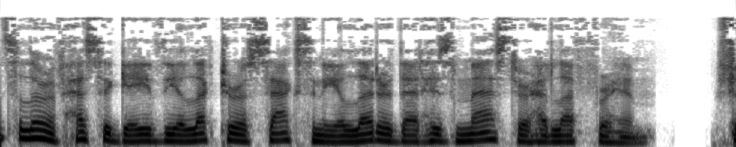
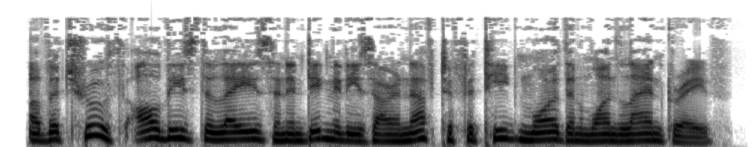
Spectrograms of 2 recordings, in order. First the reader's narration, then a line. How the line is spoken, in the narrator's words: Luther highly approved of it, and exclaimed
